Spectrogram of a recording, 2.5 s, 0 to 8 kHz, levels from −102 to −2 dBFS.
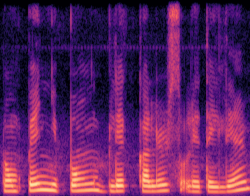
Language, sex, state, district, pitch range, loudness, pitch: Wancho, female, Arunachal Pradesh, Longding, 215-245 Hz, -17 LUFS, 225 Hz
